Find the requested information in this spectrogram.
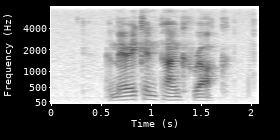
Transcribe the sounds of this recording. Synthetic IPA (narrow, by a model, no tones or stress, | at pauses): ʔə̰mɛɹɪkə̃npʰãŋkʰɹɔk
